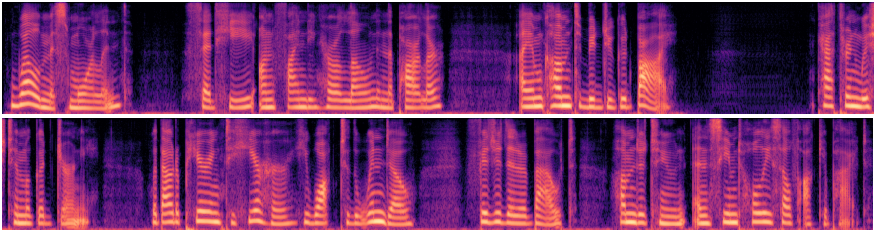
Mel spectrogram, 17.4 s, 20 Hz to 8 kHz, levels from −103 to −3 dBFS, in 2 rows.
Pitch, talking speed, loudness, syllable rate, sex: 210 Hz, 160 wpm, -19 LUFS, 5.3 syllables/s, female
